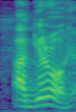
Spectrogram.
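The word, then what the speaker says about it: Geroch: How pronounce it? Garrosh.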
